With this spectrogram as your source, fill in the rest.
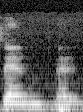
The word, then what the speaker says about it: Zen: comes that word is pronounced comes to be pronounced as Zen meditation in in Japan this is a form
